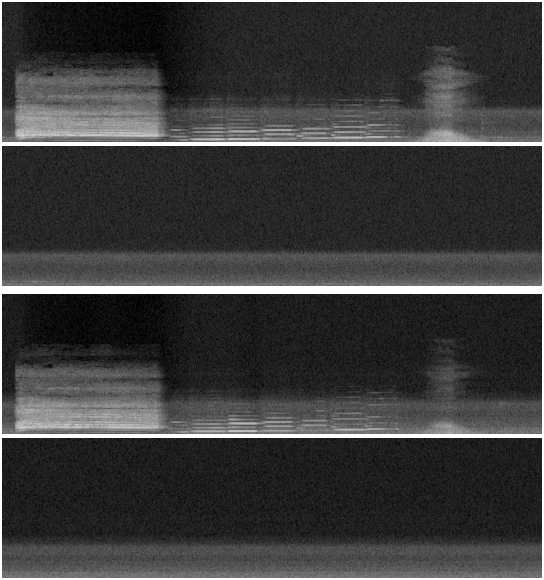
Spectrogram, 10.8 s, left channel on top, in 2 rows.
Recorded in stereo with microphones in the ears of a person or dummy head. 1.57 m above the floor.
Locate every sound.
0.1 s a scream: 20° right (ahead or behind), 1.1 m; by 1.6 s 25° left (ahead or behind), 0.5 m
1.7 s a flute: 10° left (ahead or behind), 1.9 m
4.1 s a whoosh: 30° left (ahead or behind), 0.5 m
